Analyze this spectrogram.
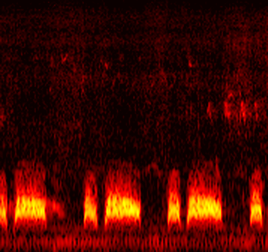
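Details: Spotted dove of Malaysian stock used as a ground decoy for wild doves, repeating short-long coo pairs rhythmically about once a second, loud and clear over a quiet background.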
